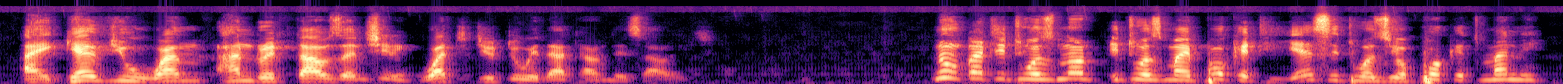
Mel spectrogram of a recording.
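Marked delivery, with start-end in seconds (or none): 0.1-3.4 nosy husband. Acted. Preacher voices controlling husband.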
